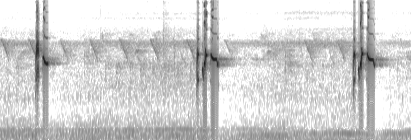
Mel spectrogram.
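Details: Sooty-headed bulbul song meant as a lure for bulbuls: three separate bursts, each a pair of sharp chirps ending in a short whistle, spaced about two and a half seconds apart in a quiet setting.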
